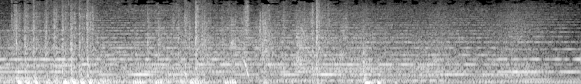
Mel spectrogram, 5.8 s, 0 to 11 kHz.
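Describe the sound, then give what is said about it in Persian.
.50 caliber machine gun fire roars continuously in dense, rapid bursts, loud throughout, over a steady tonal hum, with no voices. “برو سراغ کالیبر 50. وقتی پیچیدم راست تیر بارونشون کن.”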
